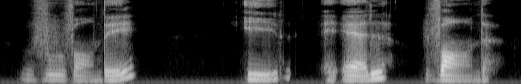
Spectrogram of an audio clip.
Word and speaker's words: vendent: Nous vendons, vous vendez, il et elle vendent. That ENT ending is silent.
